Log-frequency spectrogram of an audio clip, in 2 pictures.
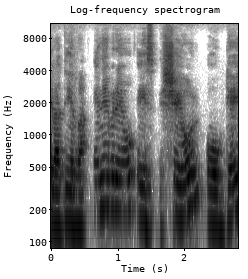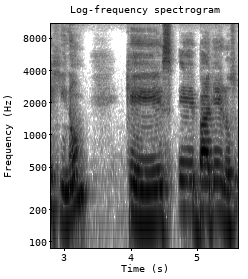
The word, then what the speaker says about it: sheol: En hebreo, en hebreo infierno, en hebreo infierno se dice cheol. En hebreo eh se dice sheol.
